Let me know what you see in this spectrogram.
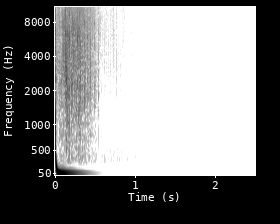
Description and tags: Impact Bass Crunch
A short kick generated from a sine wave topped with some layered sounds of crunching gravel I recorded.
Thank you!
crunch, bass, impact, crackle, kick, punch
